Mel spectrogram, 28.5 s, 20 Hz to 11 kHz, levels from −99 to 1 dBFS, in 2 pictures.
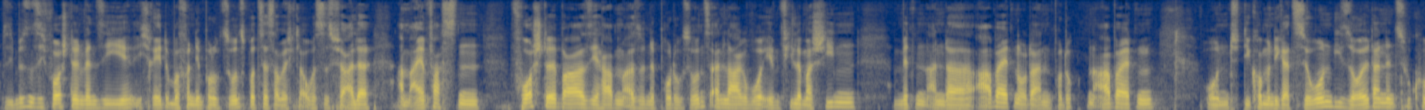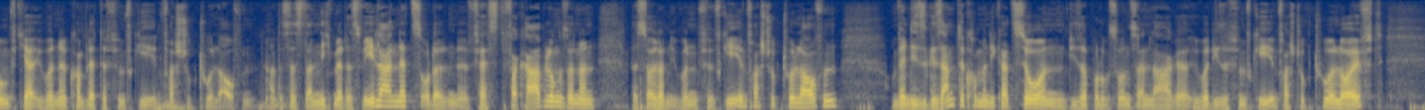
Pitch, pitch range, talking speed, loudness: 110 Hz, 100-120 Hz, 170 wpm, -19 LUFS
